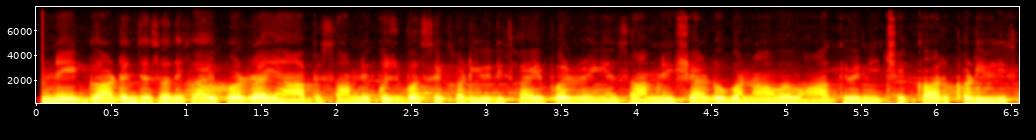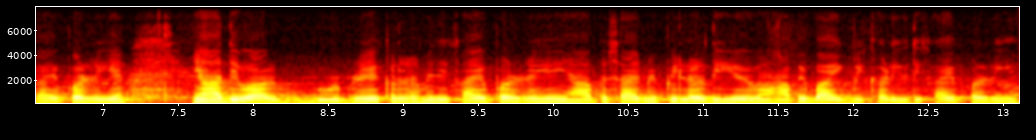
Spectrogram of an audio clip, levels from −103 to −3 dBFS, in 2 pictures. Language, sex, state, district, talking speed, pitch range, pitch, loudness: Hindi, female, Bihar, Araria, 275 wpm, 200-210 Hz, 205 Hz, -17 LUFS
